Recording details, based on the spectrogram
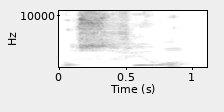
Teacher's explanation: را کے اوپر زبر ہے پر ہوگی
